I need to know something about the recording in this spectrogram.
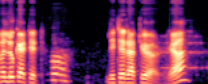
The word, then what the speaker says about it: littérateur: Littérateur, yeah? Because it's a French origin, the last EUR is pronounced littérateur, okay?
